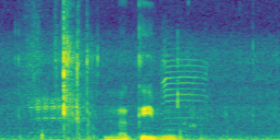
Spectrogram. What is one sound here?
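A sheep bleats twice.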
